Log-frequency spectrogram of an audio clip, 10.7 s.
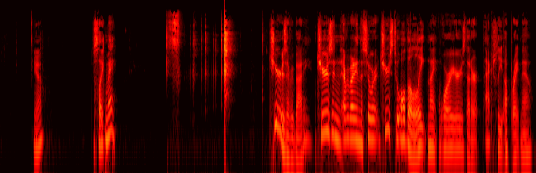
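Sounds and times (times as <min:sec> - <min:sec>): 
speech: 0:00.7 - 0:01.0, 0:01.8 - 0:02.4, 0:05.4 - 0:10.7
beer can being cracked open: 0:03.4 - 0:04.7.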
